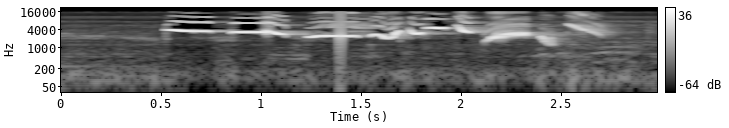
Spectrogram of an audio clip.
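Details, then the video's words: Oriental magpie-robin song used as a lure to get untrained magpie-robins singing quickly: a long clear whistle, then a run of sweet slurred and warbling notes with several sharp downward strokes, about two and a half seconds in all. "PANCINGAN Kacer bahan cepat gacor"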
